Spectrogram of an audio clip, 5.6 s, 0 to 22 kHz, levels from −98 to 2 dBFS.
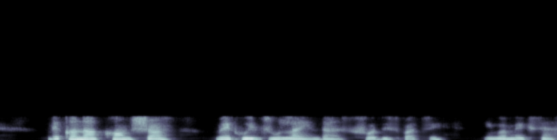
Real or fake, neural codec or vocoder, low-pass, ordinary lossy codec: fake; codec, 24 kHz, 0.9 kbps, DualCodec; 3.6 kHz; none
